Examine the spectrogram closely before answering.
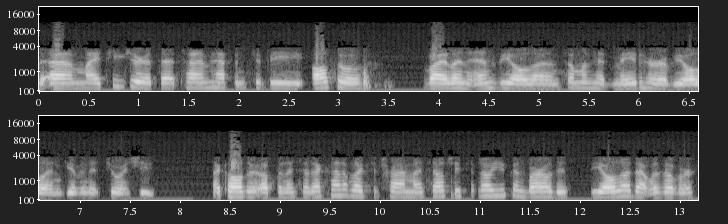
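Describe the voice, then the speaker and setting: A woman violist with a low speaking voice, a radio guest talking thoughtfully with many fillers over the phone. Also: no echo. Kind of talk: casual interview chat. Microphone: phone call. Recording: tinny phone line.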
